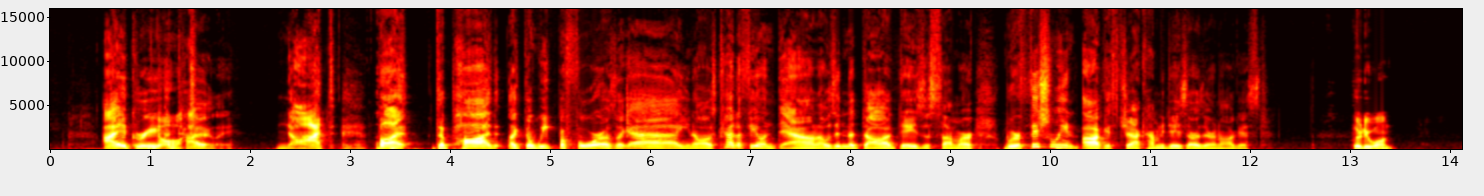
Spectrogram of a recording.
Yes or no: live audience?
no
